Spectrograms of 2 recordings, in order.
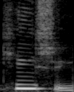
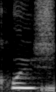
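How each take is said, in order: First: The name begins with a plain K sound. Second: The name begins with a Kw sound. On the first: The speaker calls it wrong. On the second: The speaker calls it right.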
